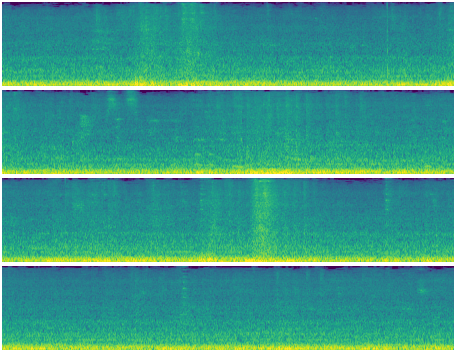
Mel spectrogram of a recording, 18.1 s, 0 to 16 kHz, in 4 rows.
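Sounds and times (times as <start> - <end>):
bus diesel engine droning: 0.0 - 18.0.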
